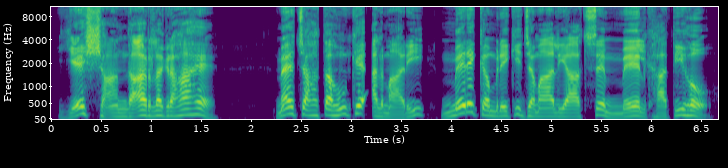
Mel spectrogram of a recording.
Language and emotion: Urdu, happy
